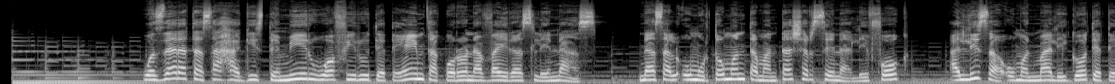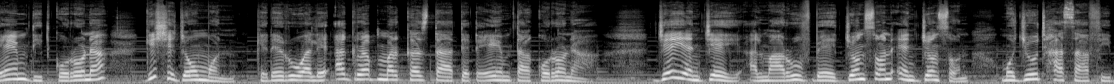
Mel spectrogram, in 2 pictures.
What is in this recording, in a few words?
COVID-19 J&J Vaccine Arabic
